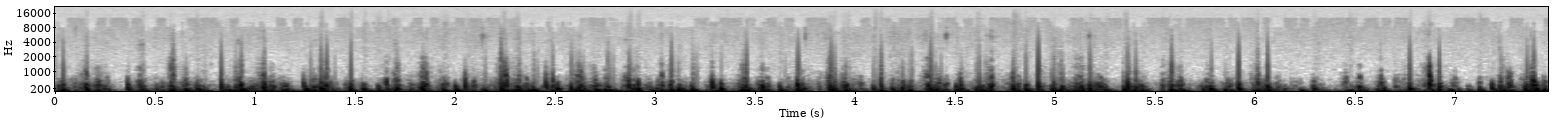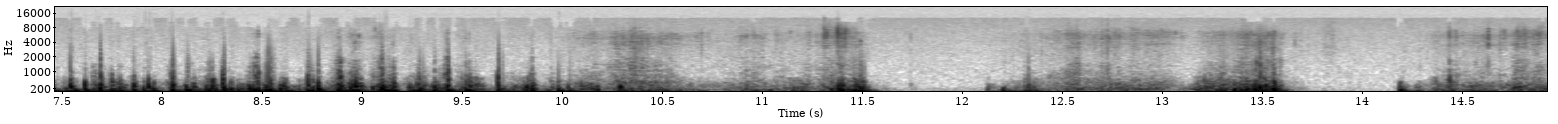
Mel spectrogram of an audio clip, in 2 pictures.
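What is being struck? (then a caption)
Silicone lattice mat. Both hands with long nails scratch and tap a small, flat purple silicone lattice mat, making a dense, irregular stream of soft, muffled low thumps and rubbing. After about ten seconds the tapping thins out into brief scratchy swells with a brighter edge, broken by short near-silent gaps.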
